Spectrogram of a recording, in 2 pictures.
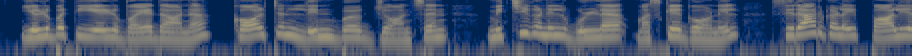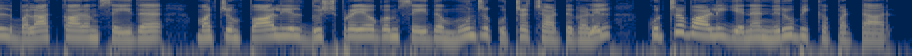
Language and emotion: Tamil, neutral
